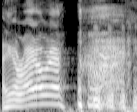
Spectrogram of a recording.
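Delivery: words pushed through full mouth. Retelling a late-night call to a sister: imitating talking with mouth full. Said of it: "called her with my mouth full".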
